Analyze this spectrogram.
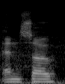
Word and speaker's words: ENSO: logo and band name so that's enso it's pronounced enso and it derives from this specific design right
